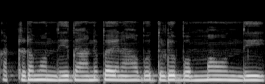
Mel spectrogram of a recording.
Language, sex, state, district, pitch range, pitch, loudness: Telugu, female, Andhra Pradesh, Chittoor, 200-205 Hz, 200 Hz, -13 LUFS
